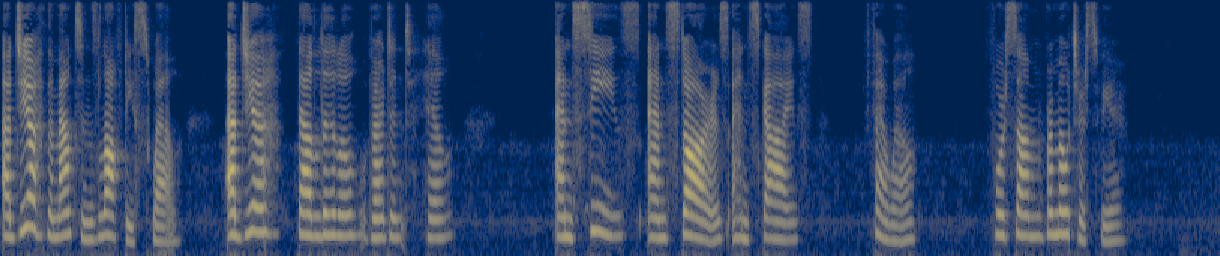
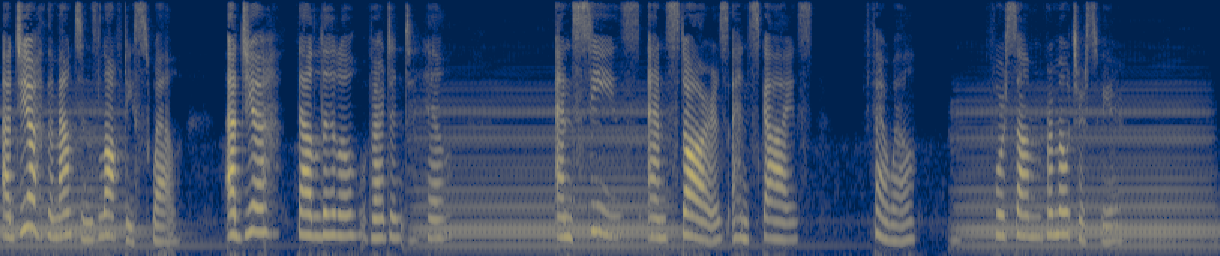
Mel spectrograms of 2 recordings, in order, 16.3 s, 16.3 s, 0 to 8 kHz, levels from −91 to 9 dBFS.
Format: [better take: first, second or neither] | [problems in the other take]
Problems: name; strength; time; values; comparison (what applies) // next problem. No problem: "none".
first | background sound (Bowed string instrument); 15 dB below the speech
